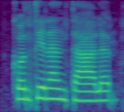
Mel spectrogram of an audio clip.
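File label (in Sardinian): "continentale", female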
